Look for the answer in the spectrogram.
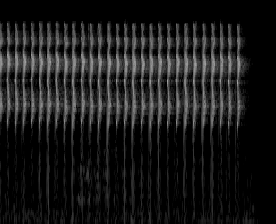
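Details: Fighter lovebird ngekek chatter used to provoke a rival: a tightly regular series of about fifteen loud, high, buzzy notes, four per second, stopping abruptly before the end.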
